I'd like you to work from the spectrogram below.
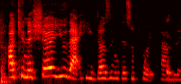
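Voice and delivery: mock English accent, emphatic assurance. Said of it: "get the English voice".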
